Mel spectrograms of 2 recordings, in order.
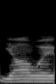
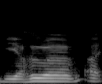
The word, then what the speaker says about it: Yahweh: you put in it three vowels would be yahweh four vowels would be yahwah uh yahwah i mean nobody's going to get penalized for saying the name wrong if we're we're making our best attempt and and doing the best we can uh you say yahweh i say uh yahuwah you know it's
